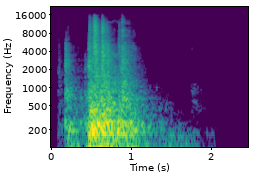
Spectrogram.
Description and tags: small-metal-hit-13
Metal rumbles, hits, and scraping sounds. Original sound was a shed door - all pieces of this pack were extracted from sound 264889 by EpicWizard.
bell, blacksmith, clang, factory, hammer, hit, impact, industrial, industry, iron, lock, metal, metallic, nails, percussion, pipe, rod, rumble, scrape, shield, shiny, steel, ting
